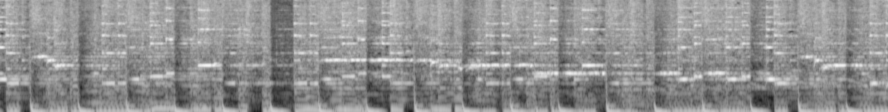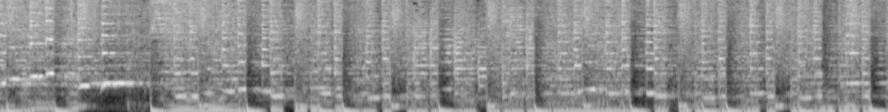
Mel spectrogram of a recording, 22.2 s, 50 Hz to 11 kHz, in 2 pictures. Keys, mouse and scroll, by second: 1.7 KP_2, 2.3 click, 2.5 KP_3, 3.1 click, 3.2 KP_4, 4.5 click, 5.4-6.0 alt+scroll up 3, 6.7 alt+scroll down 1, 7.0 alt+scroll up 1, 7.4 click, 12.8 Insert, 13.4 Down, 13.8 l, 14.2 Return, 15.1 click, 18.0 click, 19.1-20.0 scroll up 1, 20.0 click, 21.7 click.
